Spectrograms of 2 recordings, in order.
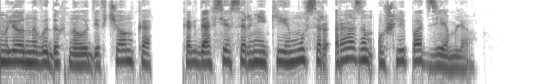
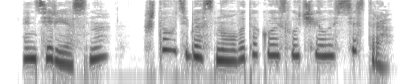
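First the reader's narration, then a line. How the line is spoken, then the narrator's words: Soft rustling voice. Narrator (Russian): мягко прошелестел по духам голос зеленоволосый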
